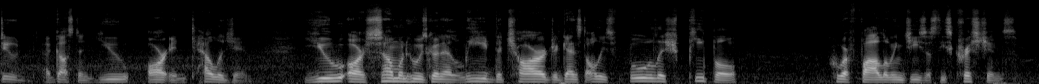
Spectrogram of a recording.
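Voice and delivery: ordinary talk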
